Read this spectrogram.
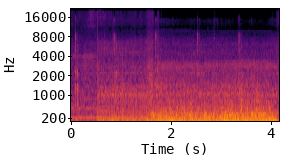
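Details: Diesel heater cold-started after two years in storage, with no diesel in the system yet: sharp, even ticks about every 0.8 seconds over a rising fan rumble; the fuel pump is ticking while priming an empty line.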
